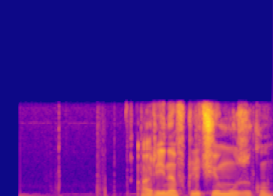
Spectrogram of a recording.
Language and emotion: Russian, neutral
